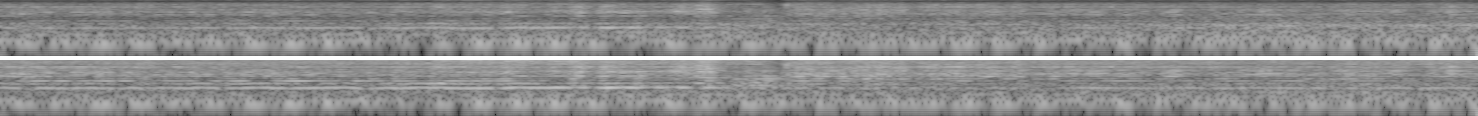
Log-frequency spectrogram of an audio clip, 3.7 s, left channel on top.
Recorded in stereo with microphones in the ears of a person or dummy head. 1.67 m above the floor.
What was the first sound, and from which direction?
An insect, 50° right (ahead or behind).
